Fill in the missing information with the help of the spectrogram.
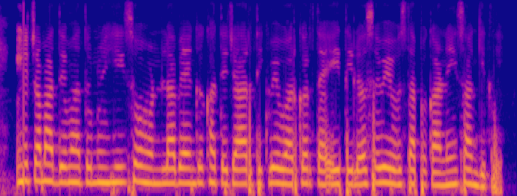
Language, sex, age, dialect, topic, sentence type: Marathi, female, 25-30, Standard Marathi, banking, statement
